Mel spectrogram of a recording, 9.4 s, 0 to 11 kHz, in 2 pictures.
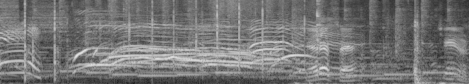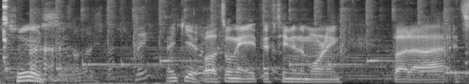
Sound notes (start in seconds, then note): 0.1 cheering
